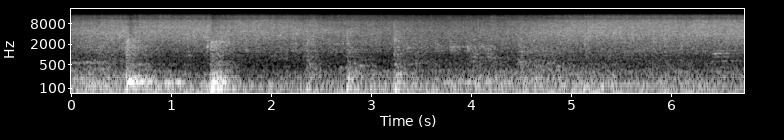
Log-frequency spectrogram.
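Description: Egg-coated salmon pieces sizzling in hot oil on a galley's flat frying pan, a steady hiss as more pieces are laid in. Two soft knocks of utensils or pans come in the first two seconds.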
